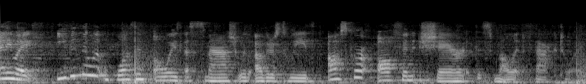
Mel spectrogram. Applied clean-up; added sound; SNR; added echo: none; Fireworks; 16 dB; reverberation time 0.9 s.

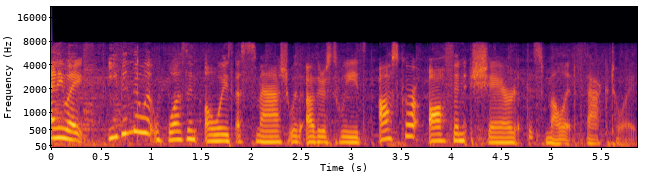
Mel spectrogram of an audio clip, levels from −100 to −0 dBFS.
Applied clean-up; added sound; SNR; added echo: none; none; none; none.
